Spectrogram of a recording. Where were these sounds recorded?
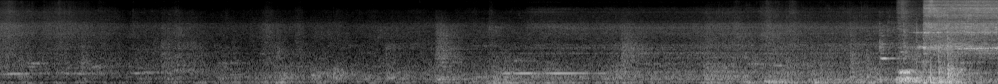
in a restroom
